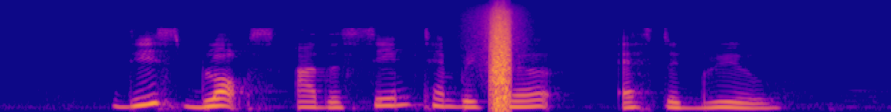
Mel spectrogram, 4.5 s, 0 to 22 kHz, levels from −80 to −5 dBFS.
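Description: A wireless microphone noise hit runs from 2.26 to 2.71 s, a burst of static lasting about 0.45 s. The FM radio link between microphone and receiver faded as reflected signals cancelled, letting receiver noise swell up and wash over the speech before clearing.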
